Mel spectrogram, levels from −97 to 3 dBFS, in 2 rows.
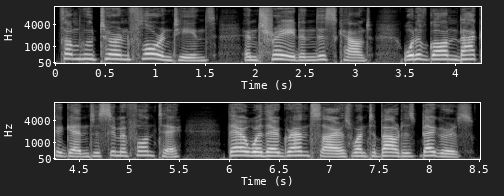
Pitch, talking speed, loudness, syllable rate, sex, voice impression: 215 Hz, 160 wpm, -19 LUFS, 5.2 syllables/s, female, feminine, adult-like, powerful, clear, slightly raspy, intellectual, slightly wild, lively, strict, intense, sharp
